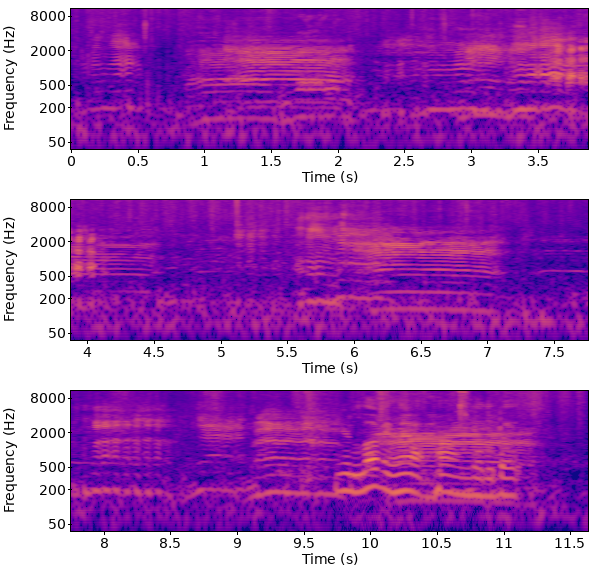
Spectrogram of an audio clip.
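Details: Zwartbles flock in County Kilkenny, Ireland, just shorn and let out to the orchard; a chorus of rich, quavering bleats from several sheep rises and falls, mixed with light music and a woman's voice.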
